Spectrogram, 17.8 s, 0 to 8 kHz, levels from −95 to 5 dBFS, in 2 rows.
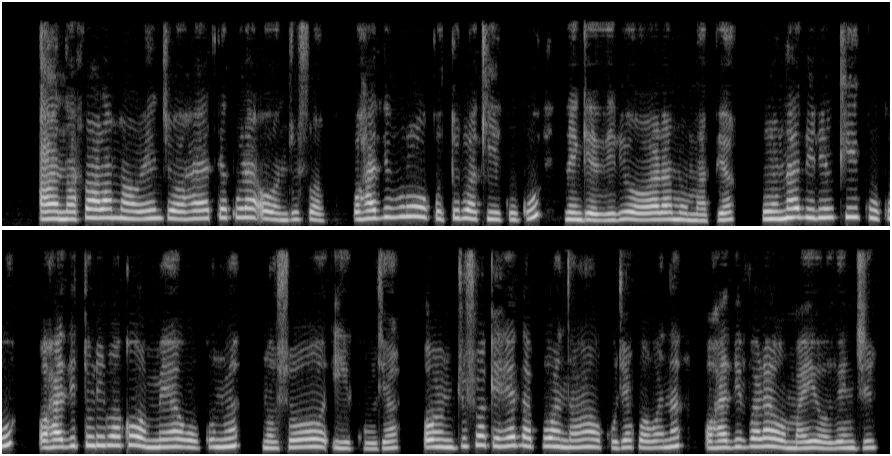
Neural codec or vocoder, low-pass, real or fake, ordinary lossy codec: codec, 16 kHz, 8 kbps, FunCodec, trained on Chinese and English, 25 frames a second; 7.2 kHz; fake; MP3, 64 kbps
